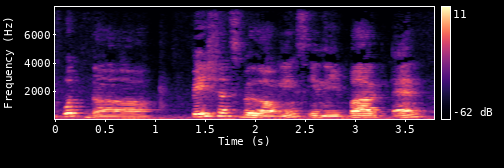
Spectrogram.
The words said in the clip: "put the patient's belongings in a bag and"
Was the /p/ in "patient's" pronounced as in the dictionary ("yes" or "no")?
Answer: yes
